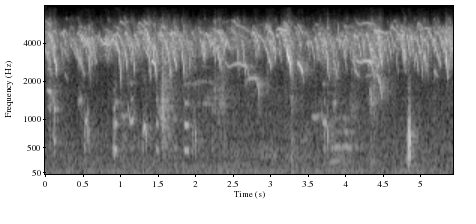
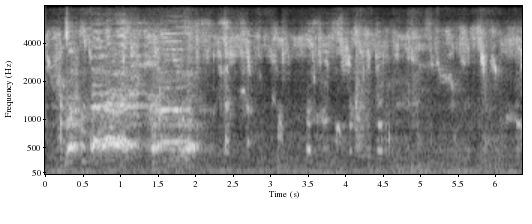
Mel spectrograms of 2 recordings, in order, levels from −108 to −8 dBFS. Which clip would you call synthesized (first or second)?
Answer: second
